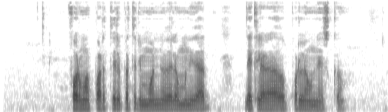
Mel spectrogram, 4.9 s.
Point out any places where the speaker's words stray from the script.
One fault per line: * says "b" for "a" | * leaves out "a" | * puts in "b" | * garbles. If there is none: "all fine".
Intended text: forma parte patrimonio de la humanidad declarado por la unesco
* puts in "del"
